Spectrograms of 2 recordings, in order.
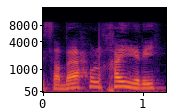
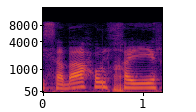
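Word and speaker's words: صباح الخير: Donc, on peut prononcer Sabahul Khairi. Sabahul Khairi. Mais ceux qui parlent l'arabe d'une manière excellente, bien sûr, il s'arrête sur une soukoun. Donc, on dit Sabahul Khair.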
